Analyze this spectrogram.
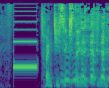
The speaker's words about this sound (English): I have to put a beep in there. Yes, you will. Never had to use a beep with you before.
